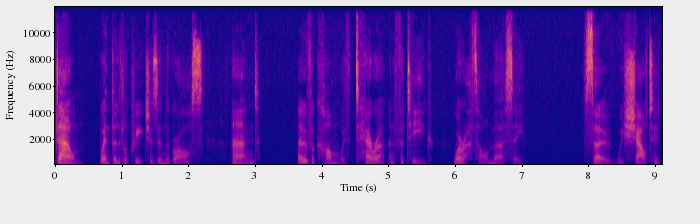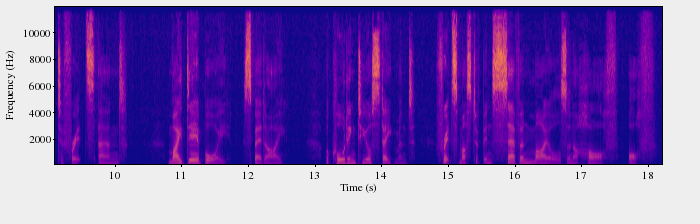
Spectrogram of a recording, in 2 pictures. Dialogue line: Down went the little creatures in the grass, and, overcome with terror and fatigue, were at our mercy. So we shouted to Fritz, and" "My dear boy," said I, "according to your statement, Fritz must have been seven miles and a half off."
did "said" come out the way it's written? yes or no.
no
